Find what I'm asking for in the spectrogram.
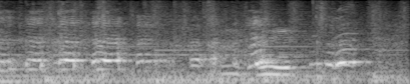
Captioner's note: giggles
